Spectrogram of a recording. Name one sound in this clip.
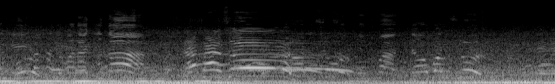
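A man's voice calls out loudly to the crowd.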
